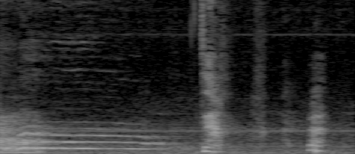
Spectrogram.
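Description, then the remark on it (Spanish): Several dogs howl together in long, wavering tones, followed by a couple of short, sharp yips or barks. “aquí todos los perros están apoyando, apoyando mi emoción, ¿sí?”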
